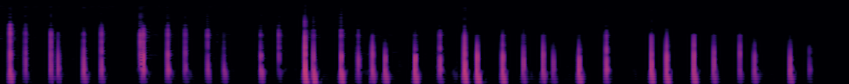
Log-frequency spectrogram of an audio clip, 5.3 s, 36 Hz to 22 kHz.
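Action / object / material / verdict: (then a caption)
tap / rubber sheet / rubber / none. A rubber sheet is tapped with quick, irregular taps, producing 34 soft, dull thuds. Each tap is low and muffled with almost no ring, dying away almost instantly.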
